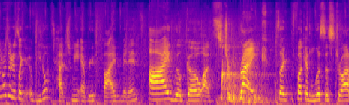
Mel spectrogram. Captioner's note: bowling sound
